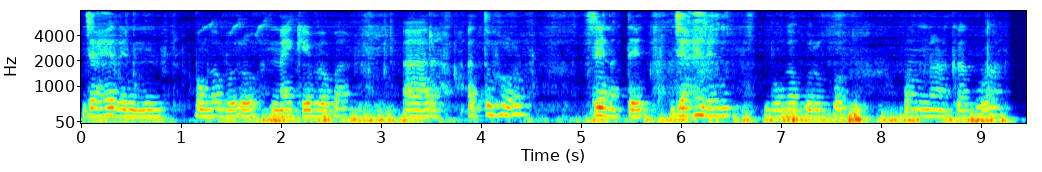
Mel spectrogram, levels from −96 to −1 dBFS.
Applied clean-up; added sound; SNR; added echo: none; none; none; reverberation time 0.2 s.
